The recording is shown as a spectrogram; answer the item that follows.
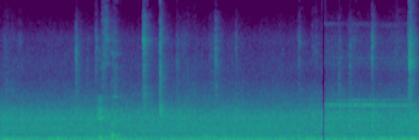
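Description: Steady room noise with a hiss, and faint voices in the background; the sound drops out for an instant near the end, and a thin high tone follows.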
